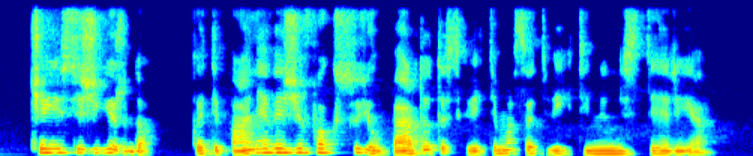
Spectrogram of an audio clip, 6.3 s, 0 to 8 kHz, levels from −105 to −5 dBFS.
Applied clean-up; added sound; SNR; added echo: none; none; none; none.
